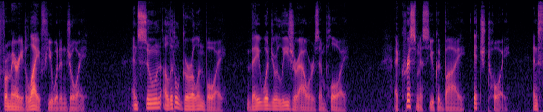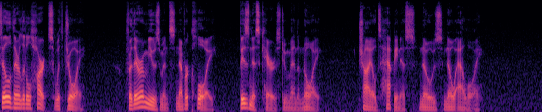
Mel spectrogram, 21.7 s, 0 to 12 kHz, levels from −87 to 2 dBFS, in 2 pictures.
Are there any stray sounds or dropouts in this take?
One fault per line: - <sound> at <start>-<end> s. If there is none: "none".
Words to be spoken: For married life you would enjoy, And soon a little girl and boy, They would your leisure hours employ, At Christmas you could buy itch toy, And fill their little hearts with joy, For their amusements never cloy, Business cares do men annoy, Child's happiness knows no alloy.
none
